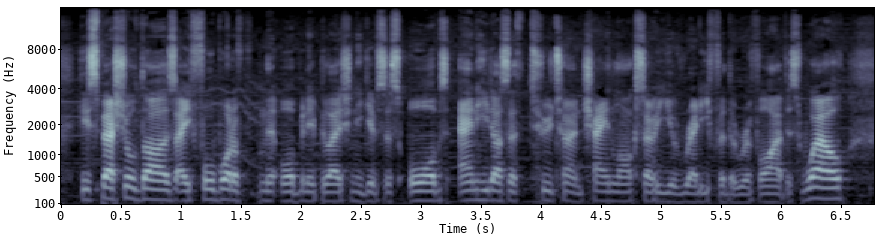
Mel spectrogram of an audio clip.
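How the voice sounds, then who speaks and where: With an Australian accent, this man rattles along at a very fast pace, his medium pitch held in fairly even intonation. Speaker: mobile game youtuber. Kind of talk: gaming tutorial. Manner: casual, filler-heavy.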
